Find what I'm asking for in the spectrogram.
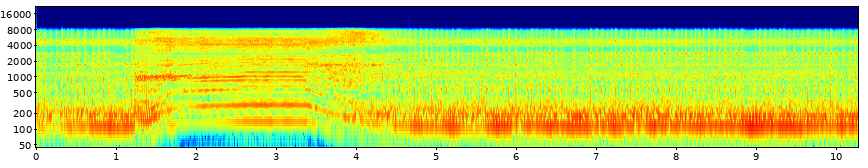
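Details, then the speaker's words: Ryobi 725r EZ gas string trimmer from the 90s, two-stroke, fresh fuel lines and filters: buzzy idle, blip to high scream, back to blubbery idle; running rich, spitting fuel that clogged the air filter, before high-speed carb screw adjustment. "all right so it was spitting fuel out at first and that was the issue it was clogging up the uh air filter and making it really bug out when this was on there"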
